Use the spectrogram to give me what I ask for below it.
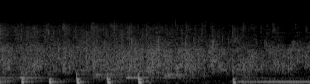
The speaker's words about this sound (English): Let's give him a hand, yeah.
